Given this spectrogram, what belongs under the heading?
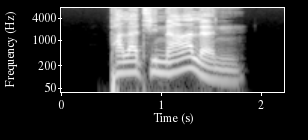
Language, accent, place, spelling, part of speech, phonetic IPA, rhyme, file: German, Germany, Berlin, palatinalen, adjective, [palatiˈnaːlən], -aːlən, De-palatinalen.ogg
- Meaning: inflection of palatinal: 1. strong genitive masculine/neuter singular 2. weak/mixed genitive/dative all-gender singular 3. strong/weak/mixed accusative masculine singular 4. strong dative plural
